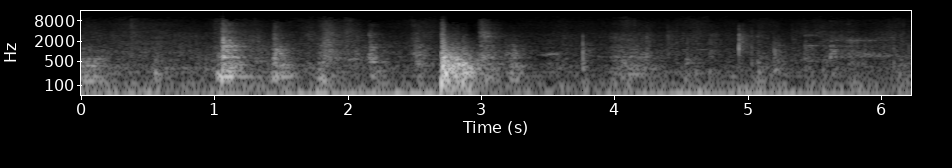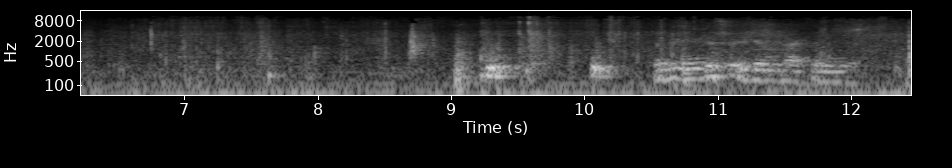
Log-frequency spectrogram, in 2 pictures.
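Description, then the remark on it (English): A door swings shut with a single solid thud partway through a Mishnah study class, amid steady room noise, shuffling and faint indistinct voices in the background. “Maybe we'll just close the door, it would be helpful for me.”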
